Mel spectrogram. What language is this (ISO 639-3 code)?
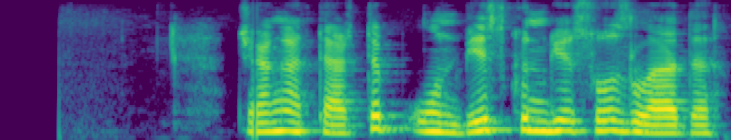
kaz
